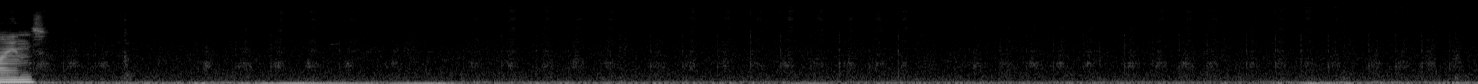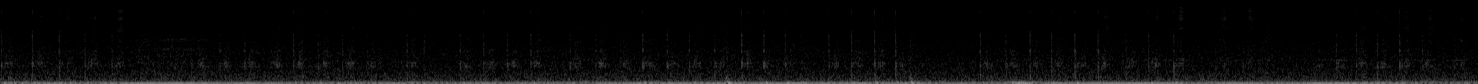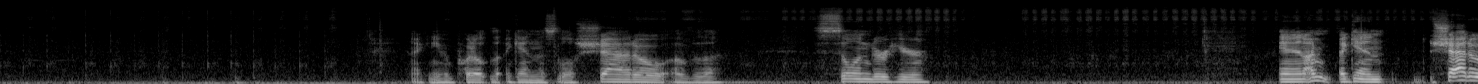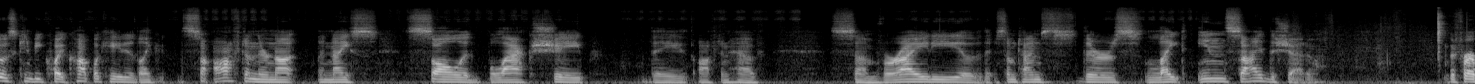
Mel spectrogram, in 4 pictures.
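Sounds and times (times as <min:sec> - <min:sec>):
steady low hum: 0:00.0 - 0:59.0
pencil scratching on paper: 0:00.6 - 0:01.2, 0:02.0 - 0:04.1, 0:04.7 - 0:24.0, 0:24.6 - 0:33.0, 0:34.4 - 0:52.9, 0:53.5 - 0:57.5.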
